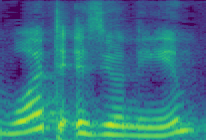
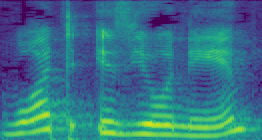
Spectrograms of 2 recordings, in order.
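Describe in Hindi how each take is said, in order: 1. यह साफ़ प्रश्नवाचक लहजे में बोला गया है। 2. यह साफ़ प्रश्नवाचक लहजे में बोला गया है।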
